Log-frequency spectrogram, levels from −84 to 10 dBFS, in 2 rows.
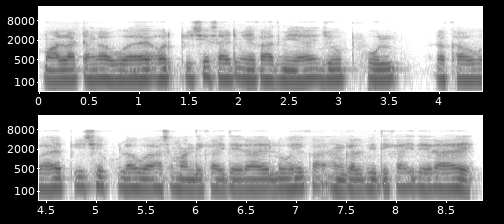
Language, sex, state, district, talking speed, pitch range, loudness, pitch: Hindi, male, Uttar Pradesh, Ghazipur, 205 wpm, 120-130 Hz, -34 LUFS, 125 Hz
